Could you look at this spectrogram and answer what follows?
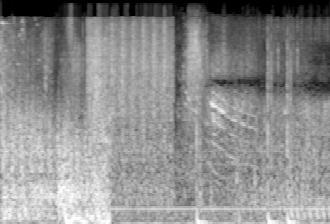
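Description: Gunfire in the Vietnam war strategy game Campaign Series Vietnam at Dien Bien Phu: a dense burst of rapid shots, then a few separate sharp reports over a lingering tone.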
